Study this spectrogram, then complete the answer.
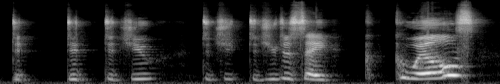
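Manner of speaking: high, halting, terrified mouse; high stammering frightened mouse; stammering in fear. Acted. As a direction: stumble over the words in fright. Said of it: "she stammered".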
